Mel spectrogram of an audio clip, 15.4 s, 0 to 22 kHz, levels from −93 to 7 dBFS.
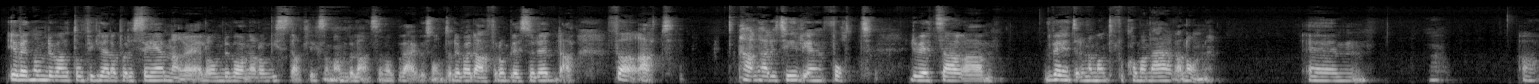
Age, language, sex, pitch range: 10-29, Swedish, female, 195-235 Hz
